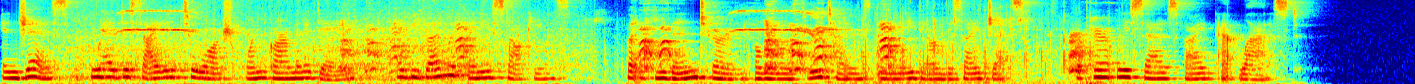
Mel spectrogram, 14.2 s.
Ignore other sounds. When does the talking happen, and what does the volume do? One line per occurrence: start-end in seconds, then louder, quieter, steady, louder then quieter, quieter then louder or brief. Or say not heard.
0.0-13.0 steady.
